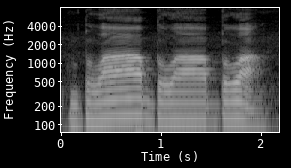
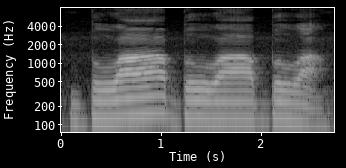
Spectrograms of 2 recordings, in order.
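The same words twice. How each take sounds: First: It is said a little slowly. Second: It is said more slowly still. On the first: "A little bit slower" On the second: "Even slower"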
